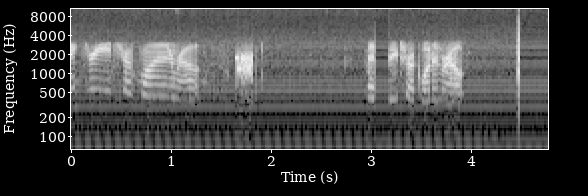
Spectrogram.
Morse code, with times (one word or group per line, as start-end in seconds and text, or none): none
